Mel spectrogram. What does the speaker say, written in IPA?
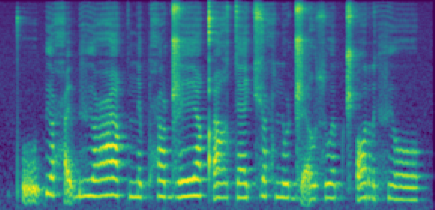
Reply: pʼṵpʲoħḛb vʲoʕɛq nɪbħɔɖ͡ʐeː qʼeʁtɛt͡ɕʉħnu ɖ͡ʐḛʁsʷɛːbt͡ʃʼɔr fʲo

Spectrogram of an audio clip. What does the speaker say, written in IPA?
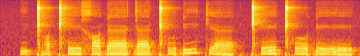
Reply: iɡ͡ǁɒǁʰexɒ ɗæ ɡæǁʰu ɗikʲæ | ǁʰeǁʰo ɗe

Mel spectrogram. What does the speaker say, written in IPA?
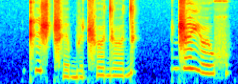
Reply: kʰi˥ʃʈ͡ʂʰe˩ bi˩ʈ͡ʂʰø˧dø˧d | ɖ͡ʐe˥jø˧xʷ

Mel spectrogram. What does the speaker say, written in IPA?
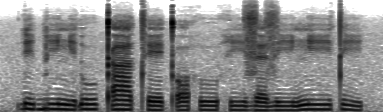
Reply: ɗi˦biː˦ɲi˨ɗuː˦ kʼaː˦tʰeː˨kʼɔ˨huː˨ hiː˨zɛ˨ziː˨ ɲiː˦ti˦˨

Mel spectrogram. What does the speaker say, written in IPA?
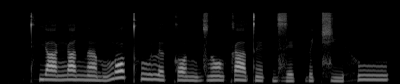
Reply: t̪ʰja˧ŋa˧n ã˨˩mŋɔ˦ t̪ʰu˦lə˧kɔ˧n d͡zɔ̃˧ka˧t̪ẽ˨t̚ d͡ze˨k̚ə˧ t͡ɕi˨˩hu˦

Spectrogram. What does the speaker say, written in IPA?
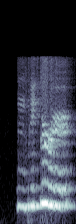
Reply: mbiɡʏ ɭʏ

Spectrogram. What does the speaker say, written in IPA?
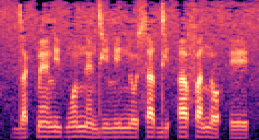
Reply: da˧k͡pɛ̃˦ li˧bɔ̃˦nɛ̃˧ di˧ li˧no˧sa˦ di˧ha˦fa˦nɔ˧ he˧

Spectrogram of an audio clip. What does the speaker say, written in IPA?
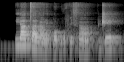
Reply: ja˦ta˧ lã˧ɾe˨k͡pɔ˨˦ bo˦fi˦sã˦˨ | d͡ʒe˦

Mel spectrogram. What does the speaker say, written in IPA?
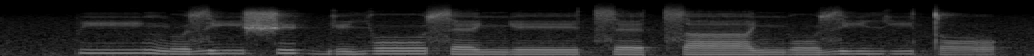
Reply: piː˦ŋʊ˨zi˦ ʃɪ˦ɡ͡bɪ˨ joː˦sɛ˨ɲeː˨ t͡sɛ˨t͡saː˨ ɲo˨ zi˦ji˦tɔ˨

